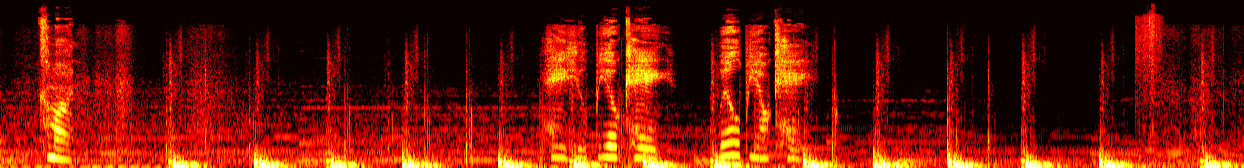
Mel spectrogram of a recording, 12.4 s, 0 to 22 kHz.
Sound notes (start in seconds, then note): 2.5 thuds; 10.2 thuds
